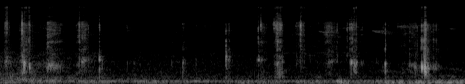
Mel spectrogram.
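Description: Cardboard toilet-roll tube being folded by a gloved hand, its cut flaps pressed in to close the end: irregular crinkling and clicking of the card.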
